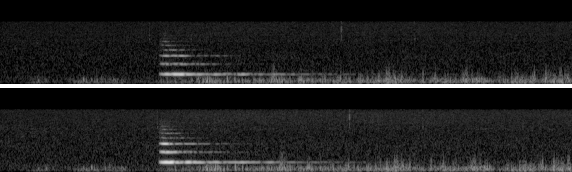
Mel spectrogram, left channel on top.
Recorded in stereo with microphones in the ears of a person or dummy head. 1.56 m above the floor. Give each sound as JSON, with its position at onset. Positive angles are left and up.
{"t": 1.6, "sound": "a flute", "side_deg": -35, "distance_m": 1.6}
